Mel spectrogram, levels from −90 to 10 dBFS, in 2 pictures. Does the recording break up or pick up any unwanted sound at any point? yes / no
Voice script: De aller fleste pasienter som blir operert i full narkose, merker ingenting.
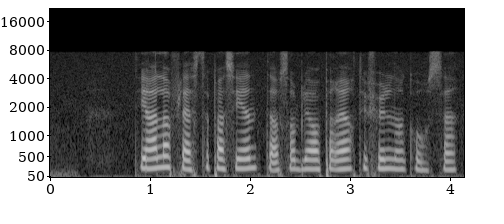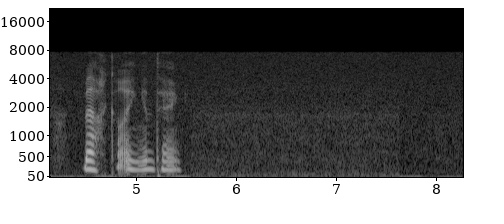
no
